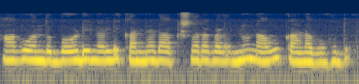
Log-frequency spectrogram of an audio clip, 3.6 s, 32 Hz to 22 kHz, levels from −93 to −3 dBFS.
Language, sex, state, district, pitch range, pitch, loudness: Kannada, female, Karnataka, Bangalore, 195-210 Hz, 200 Hz, -11 LUFS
